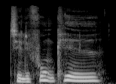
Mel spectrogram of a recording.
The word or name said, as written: telefonkæde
